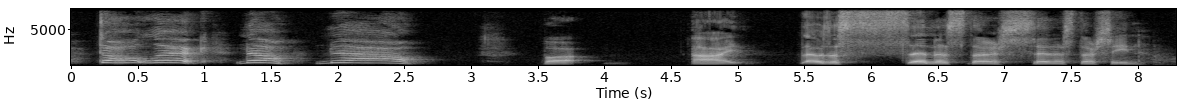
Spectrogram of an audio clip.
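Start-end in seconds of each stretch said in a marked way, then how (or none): 0.2-2.7 very high, very slow, drawn-out screaming yell. Retelling a horror scene, screaming at the tv: imitating screaming at the tv. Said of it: "screaming at the T V in your living room going".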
